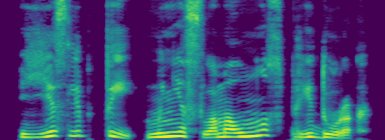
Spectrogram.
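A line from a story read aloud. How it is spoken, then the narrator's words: Hissed through teeth. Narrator (Russian): процедила я сквозь зубы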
